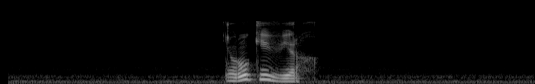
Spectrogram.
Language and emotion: Russian, neutral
